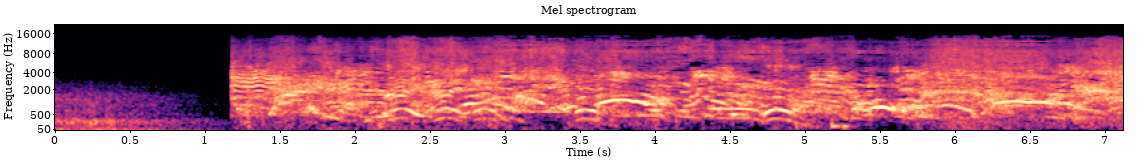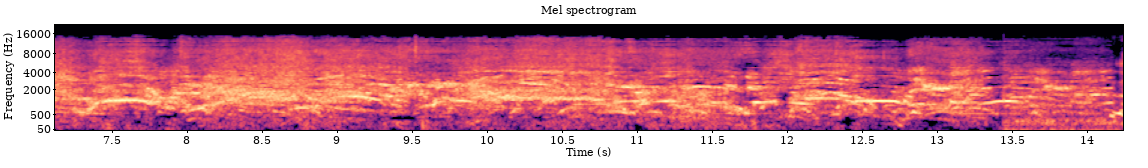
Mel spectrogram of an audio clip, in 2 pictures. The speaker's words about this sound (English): This is audio from a brawl that broke out during a 12 and under softball tournament in Brickyard Park, Kingsport, Tennessee. Just listen to the audio.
